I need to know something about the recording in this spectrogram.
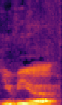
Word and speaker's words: Uvia: haven't checked but anyways this is uh yuvia with my try pronounces that's how you pronounce it uh put out through fallen empire i believe yep so if you're not familiar with uvia uh essentially an atmospheric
